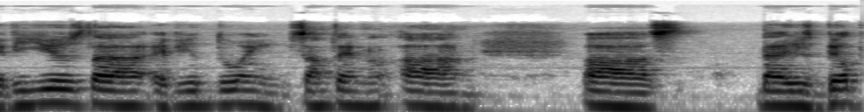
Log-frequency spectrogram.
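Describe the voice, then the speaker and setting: Somewhat breathy, a man speaks at medium pitch with audible room echo around him. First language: not English. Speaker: university instructor; army veteran. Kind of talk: lecture. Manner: halting, many fillers and repeats.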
